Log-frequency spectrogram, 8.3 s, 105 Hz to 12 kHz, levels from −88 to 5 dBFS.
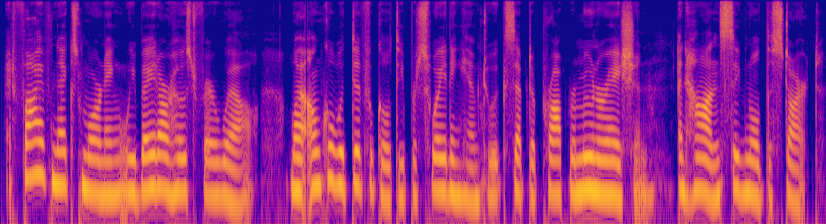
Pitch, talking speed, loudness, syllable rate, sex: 205 Hz, 180 wpm, -17 LUFS, 5.5 syllables/s, female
